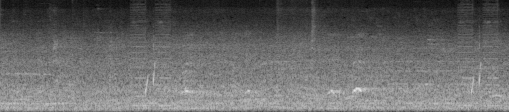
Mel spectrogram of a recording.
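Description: Busy street traffic rumbles steadily below, heard from above outdoors.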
